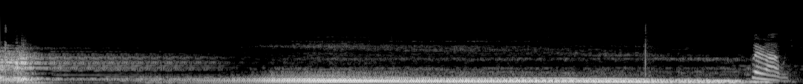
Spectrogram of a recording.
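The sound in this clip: Car driving sound effect in a radio drama: a low engine drone swells in loudness, holds steady for several seconds, then cuts off near the end.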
